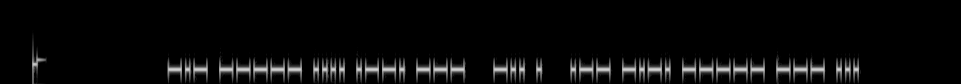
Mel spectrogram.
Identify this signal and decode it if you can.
Morse code, heard as a keyed tone, about 28 wpm, 700 Hz. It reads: K0HPO DE WC0OS
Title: USA Callsign DE Callsign - 5 Characters - 28wpm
